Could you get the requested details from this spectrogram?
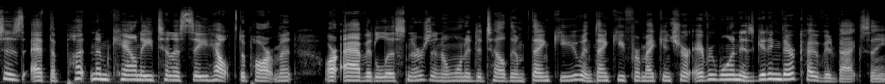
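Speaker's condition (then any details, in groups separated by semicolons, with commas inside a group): No condition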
